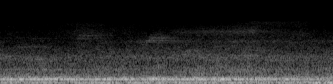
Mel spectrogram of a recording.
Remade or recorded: recorded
